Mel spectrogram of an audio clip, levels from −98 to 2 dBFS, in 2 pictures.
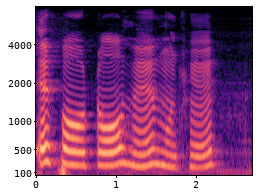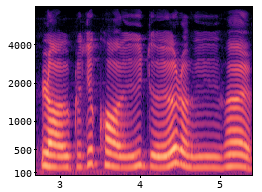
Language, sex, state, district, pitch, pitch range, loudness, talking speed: Hindi, female, Madhya Pradesh, Umaria, 215 Hz, 195-235 Hz, -18 LUFS, 100 wpm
